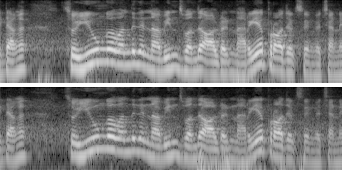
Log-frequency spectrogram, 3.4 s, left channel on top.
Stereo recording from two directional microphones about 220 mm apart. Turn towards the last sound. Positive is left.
turn(degrees=20)  # may be behind; listen again after turning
